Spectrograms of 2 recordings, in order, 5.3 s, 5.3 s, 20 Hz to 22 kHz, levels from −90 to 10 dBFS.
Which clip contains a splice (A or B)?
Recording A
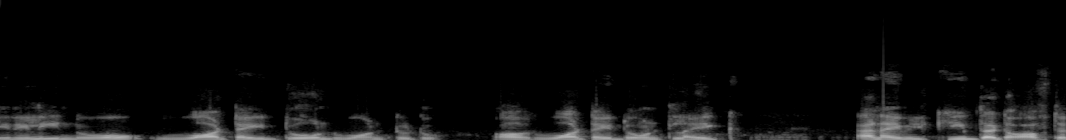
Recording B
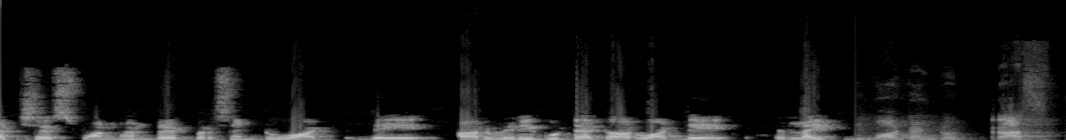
B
